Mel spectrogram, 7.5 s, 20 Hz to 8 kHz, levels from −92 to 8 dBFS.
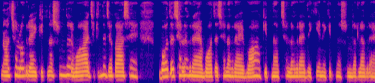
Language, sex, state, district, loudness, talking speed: Hindi, female, Jharkhand, Sahebganj, -16 LUFS, 280 wpm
